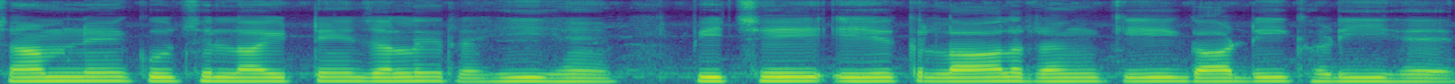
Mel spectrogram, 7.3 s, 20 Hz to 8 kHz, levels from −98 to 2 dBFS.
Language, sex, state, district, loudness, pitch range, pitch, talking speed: Hindi, male, Haryana, Jhajjar, -14 LUFS, 130-140 Hz, 135 Hz, 115 wpm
